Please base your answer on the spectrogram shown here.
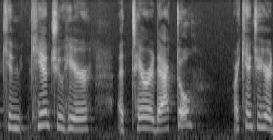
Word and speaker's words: pterodactyl: can't you hear a pterodactyl why can't you hear a pterodactyl go to the bathroom and the reason why hmm this is because the P is silent I know pterodactyl but I know is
